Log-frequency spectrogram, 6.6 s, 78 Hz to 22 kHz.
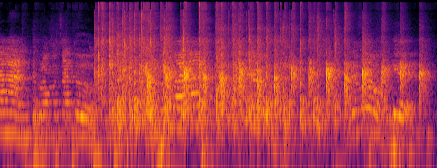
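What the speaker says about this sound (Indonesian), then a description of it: "tepuk tangan untuk kelompok 1." Schoolchildren in a combined-grade classroom clap together for a group, a burst of many sharp hand claps following a short spoken line, continuing steadily with some rhythmic unison.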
